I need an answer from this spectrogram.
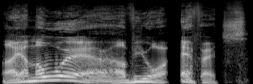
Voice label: Male Orc Thanks

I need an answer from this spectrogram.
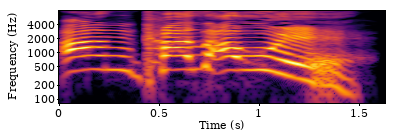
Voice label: Female Troll; Hooktusk

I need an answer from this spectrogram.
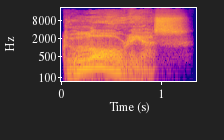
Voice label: Male Human Wow

